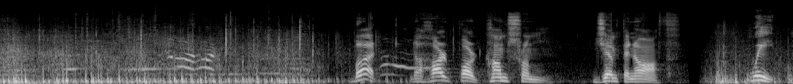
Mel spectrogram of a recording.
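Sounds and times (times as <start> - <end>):
many horses galloping in an Indian Relay race on a half-mile race track: 0.0 - 4.9
speech: 3.6 - 6.7, 7.5 - 7.8.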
